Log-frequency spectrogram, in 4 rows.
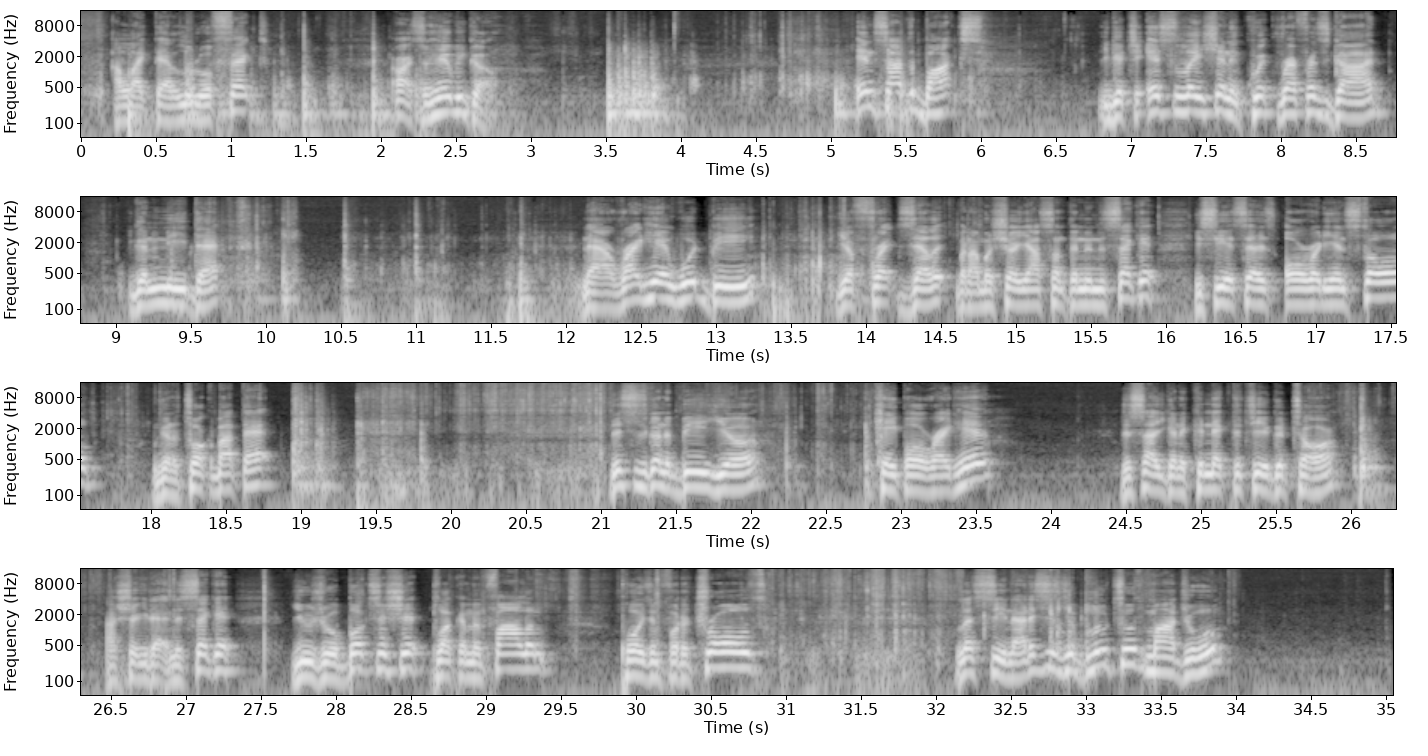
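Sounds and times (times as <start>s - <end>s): plastic bag rustling: 0.0s - 6.2s, 17.6s - 18.1s, 19.1s - 23.0s, 25.8s - 27.2s, 28.7s - 33.5s.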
